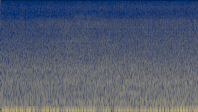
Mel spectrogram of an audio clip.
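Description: Steady road traffic noise: an even roar of passing cars with a strong low rumble.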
